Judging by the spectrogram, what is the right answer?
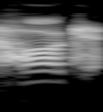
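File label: "Hawk", English, USA; AirDefence; DCS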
